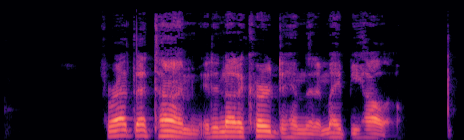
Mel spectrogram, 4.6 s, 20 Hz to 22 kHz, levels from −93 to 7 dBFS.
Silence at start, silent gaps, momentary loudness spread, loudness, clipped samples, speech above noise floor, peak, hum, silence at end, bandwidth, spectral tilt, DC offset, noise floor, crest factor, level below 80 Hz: 1.1 s; none; 9 LU; -24 LUFS; under 0.1%; over 67 dB; -6 dBFS; none; 0.75 s; 15.5 kHz; -6 dB/octave; under 0.1%; under -90 dBFS; 18 dB; -64 dBFS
